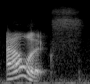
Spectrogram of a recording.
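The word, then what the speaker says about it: Alyx: to read and it follows Alex it's spelled a-l-y-x a temporal agent who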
